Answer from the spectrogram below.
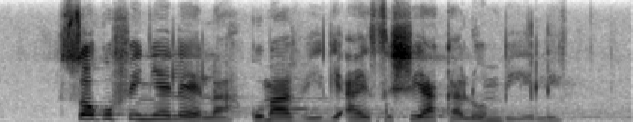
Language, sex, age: Zulu, female, 19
